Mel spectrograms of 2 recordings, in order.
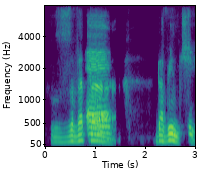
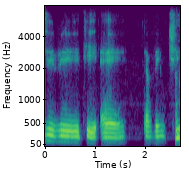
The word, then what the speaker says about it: Tzveta DaVinci: Tzveta DaVinci. It's Zvta Da Vinci. I know how to spell it.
